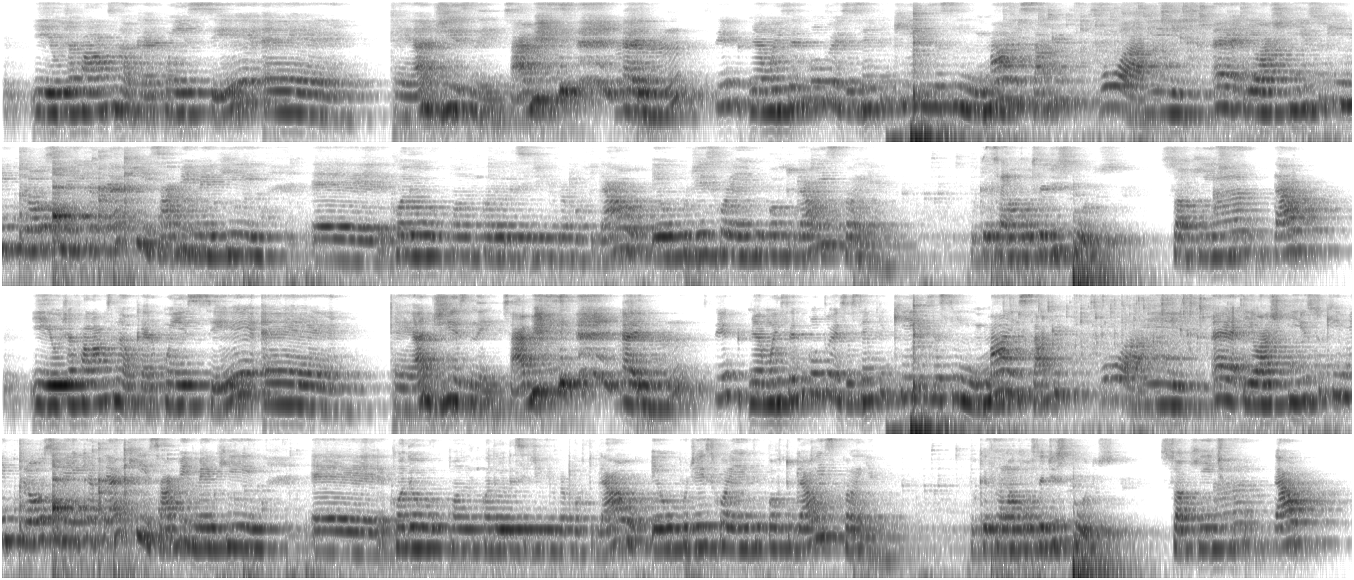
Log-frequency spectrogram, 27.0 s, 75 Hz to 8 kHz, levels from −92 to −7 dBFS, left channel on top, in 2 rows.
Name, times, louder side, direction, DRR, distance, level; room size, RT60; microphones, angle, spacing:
voice 1, 0.3-3.4 3.9-6.4 7.1-10.6 11.3-16.1 16.6-22.3 23.2-24.6 25.1-25.7 26.2-26.4, right 3 dB, 70° right, 1 dB, 0.5 m, -30 dB
voice 2, 6.1-6.8 11.0-11.5 23.4-23.7 25.6-26.4, left 2 dB, 60° left, 5 dB, 0.4 m, -38 dB
Sink (filling or washing), 8.8-24.2, equal, 20° right, 0.4 m, -39 dB
3.9 x 2.5 x 3.9 m, 1.0 s
head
